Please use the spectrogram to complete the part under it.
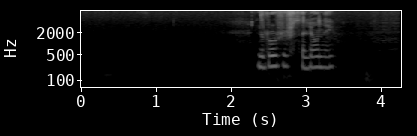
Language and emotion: Russian, neutral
